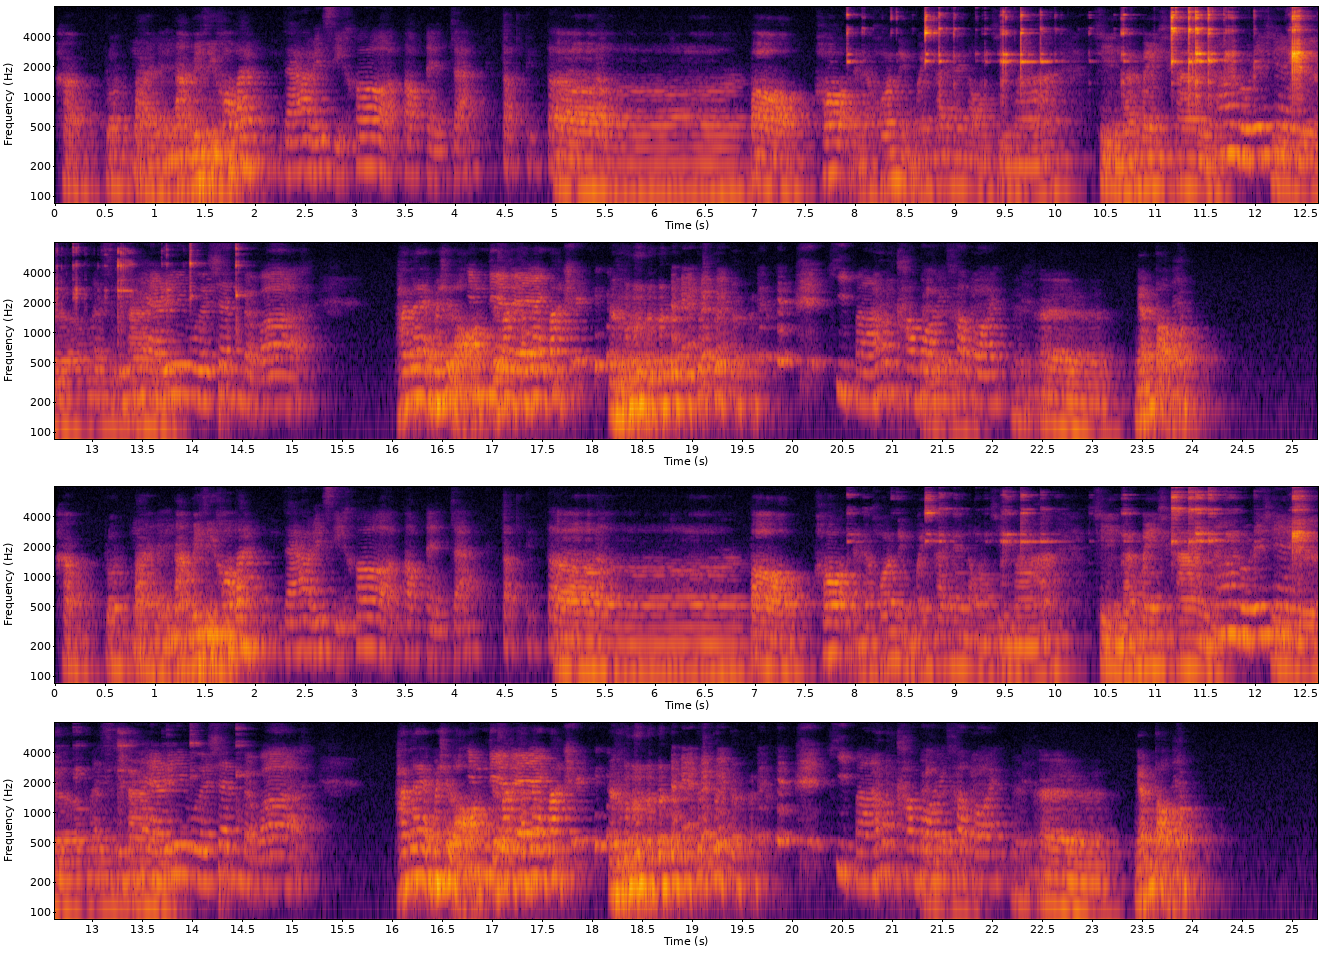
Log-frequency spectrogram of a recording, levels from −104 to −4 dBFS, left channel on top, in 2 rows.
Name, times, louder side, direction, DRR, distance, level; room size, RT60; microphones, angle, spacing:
voice 1, 0.0-2.0 5.0-11.6 12.1-13.8 16.0-17.7 18.2-19.5 20.8-21.7 22.2-23.1 23.4-23.9, right 1 dB, 40° right, -3 dB, 1.5 m, -37 dB
voice 2, 0.8-4.2 4.5-4.6 4.9-5.0 5.4-5.5 11.6-12.7 13.0-15.6 16.7-17.9 18.9-19.3 20.0-22.5 23.8-23.9, equal, ahead, -5 dB, 0.6 m, -40 dB
Chink clink, 7.9-8.1 8.4-8.5 8.7-10.0 10.3-10.4 10.7-10.8 11.2-12.0 12.3-12.9 13.1-13.4 13.7-14.0 14.3-14.5, left 11 dB, 90° left, 0.4 m, -29 dB
4.7 x 4.6 x 2.3 m, 0.69 s
head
